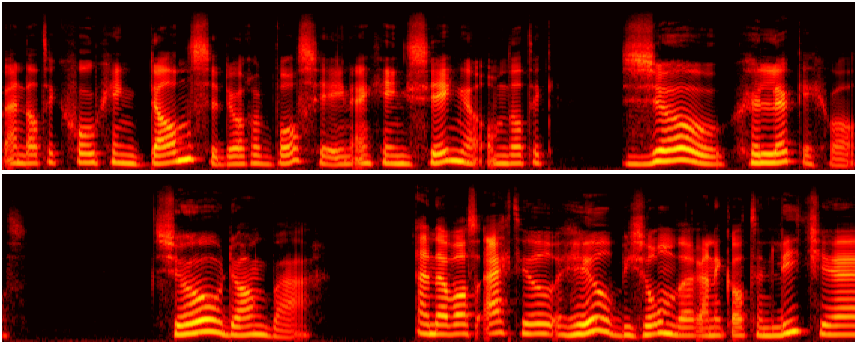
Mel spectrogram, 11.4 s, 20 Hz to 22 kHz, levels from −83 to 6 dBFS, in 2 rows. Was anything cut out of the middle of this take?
no; 0 cuts

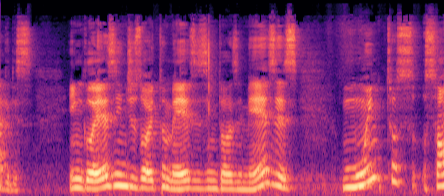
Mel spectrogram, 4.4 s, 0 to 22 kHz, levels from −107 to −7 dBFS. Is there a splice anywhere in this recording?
no; 0 cuts

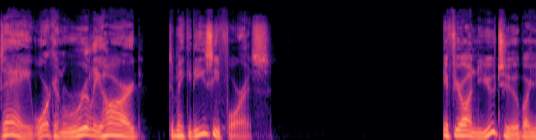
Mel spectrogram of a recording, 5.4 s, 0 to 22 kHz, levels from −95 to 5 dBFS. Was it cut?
no; 0 cuts

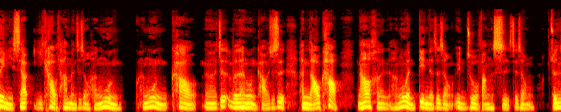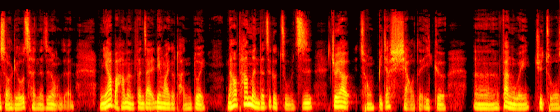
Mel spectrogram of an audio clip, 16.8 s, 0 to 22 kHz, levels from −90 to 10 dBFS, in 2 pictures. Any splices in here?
no; 0 cuts

